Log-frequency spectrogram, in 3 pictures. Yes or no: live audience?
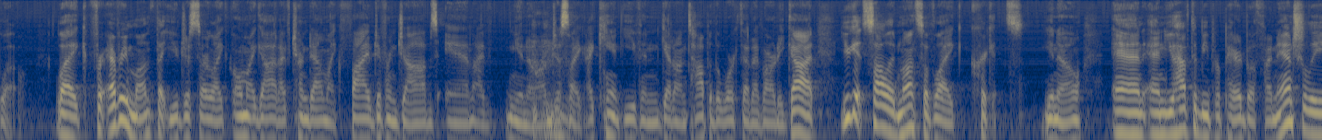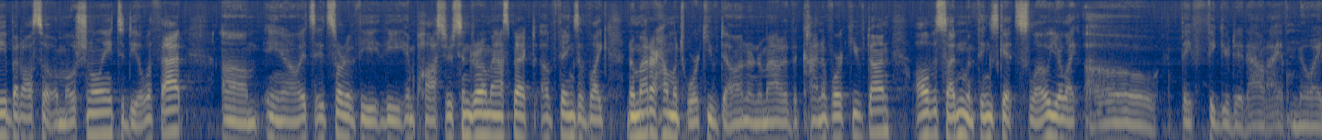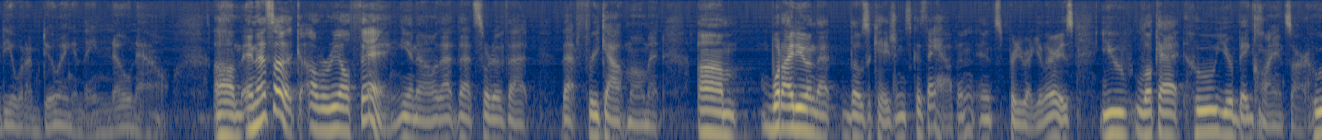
yes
